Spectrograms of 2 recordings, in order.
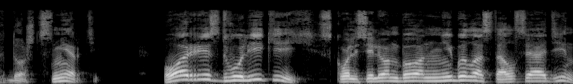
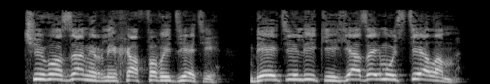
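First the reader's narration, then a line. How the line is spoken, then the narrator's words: Barked. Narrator (Russian): рявкнул он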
